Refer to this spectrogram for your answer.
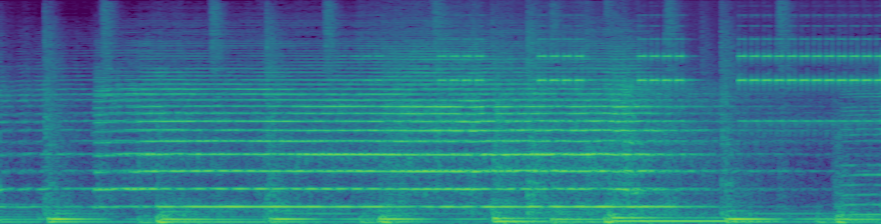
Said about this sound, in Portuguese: Acordado abruptamente pelo despertador do celular, Danny levantou de sua cama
